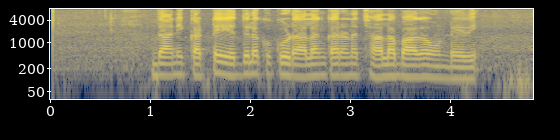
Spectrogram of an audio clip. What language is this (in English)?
Telugu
